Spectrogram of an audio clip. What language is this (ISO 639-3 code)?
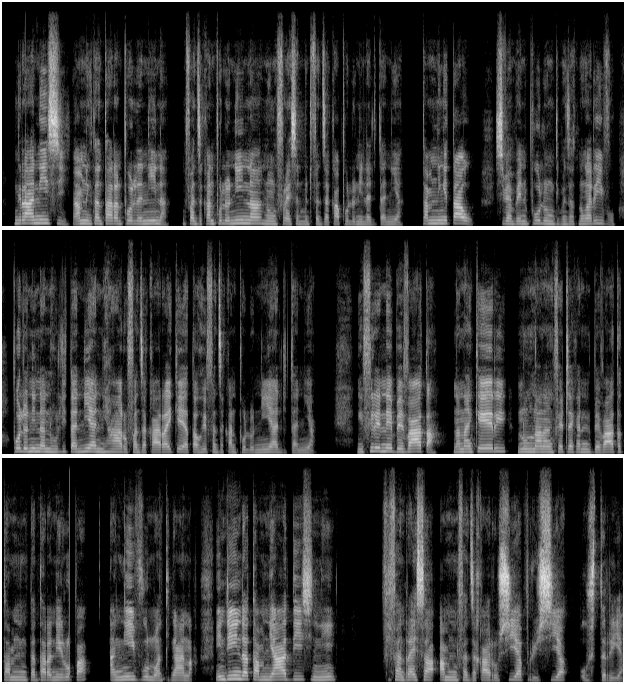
msh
